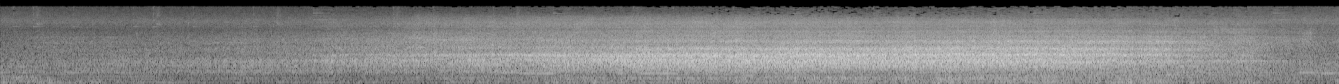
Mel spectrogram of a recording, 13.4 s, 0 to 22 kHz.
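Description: Kintetsu 15200 series 'Aozora II' six-car electric train passing on open track. Its wheel and rail noise swells about three seconds in, holds loudest through the middle, and dies away near the end.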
